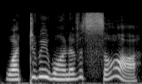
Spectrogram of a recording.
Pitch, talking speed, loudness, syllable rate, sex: 260 Hz, 295 wpm, -18 LUFS, 5.3 syllables/s, female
